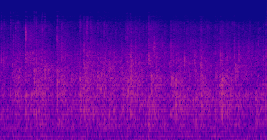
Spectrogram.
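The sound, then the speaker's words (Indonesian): An audience applauds together for God, a dense, steady wash of many hands clapping at once that holds at an even level throughout, with no voices standing out. “Boleh tepuk tangan bagi Tuhan.”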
